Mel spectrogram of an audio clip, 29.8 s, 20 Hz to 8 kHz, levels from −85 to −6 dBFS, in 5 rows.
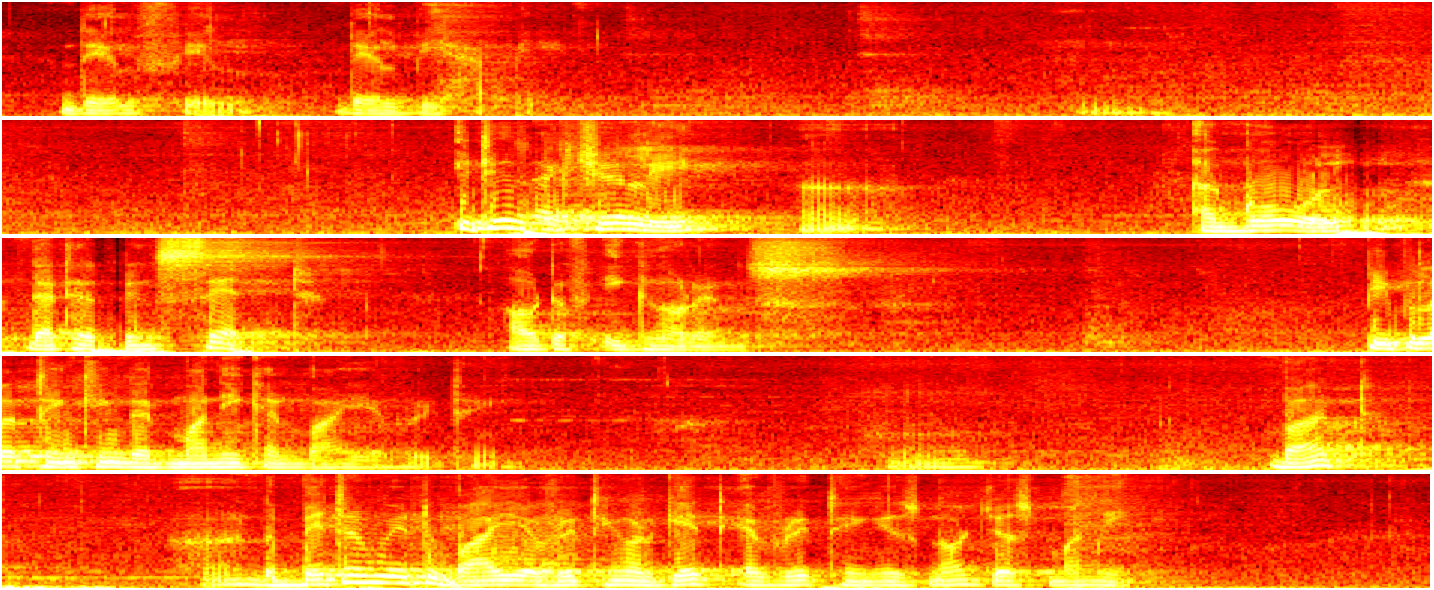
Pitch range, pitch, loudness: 100-120 Hz, 110 Hz, -10 LUFS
